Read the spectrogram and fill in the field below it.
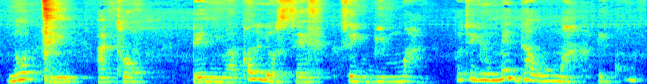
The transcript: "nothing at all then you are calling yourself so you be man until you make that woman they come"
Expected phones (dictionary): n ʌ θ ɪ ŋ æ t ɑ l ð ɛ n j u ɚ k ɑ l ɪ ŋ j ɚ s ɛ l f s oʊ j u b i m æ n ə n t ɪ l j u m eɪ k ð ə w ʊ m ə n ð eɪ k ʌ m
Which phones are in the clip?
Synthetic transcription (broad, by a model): n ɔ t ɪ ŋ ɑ t ɑ l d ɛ n j u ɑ k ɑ l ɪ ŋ j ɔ s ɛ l f s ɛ j u b i m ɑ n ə t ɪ j u m eɪ k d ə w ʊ m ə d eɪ k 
